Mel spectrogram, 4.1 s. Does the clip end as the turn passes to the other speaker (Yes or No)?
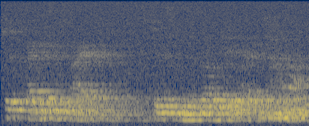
No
